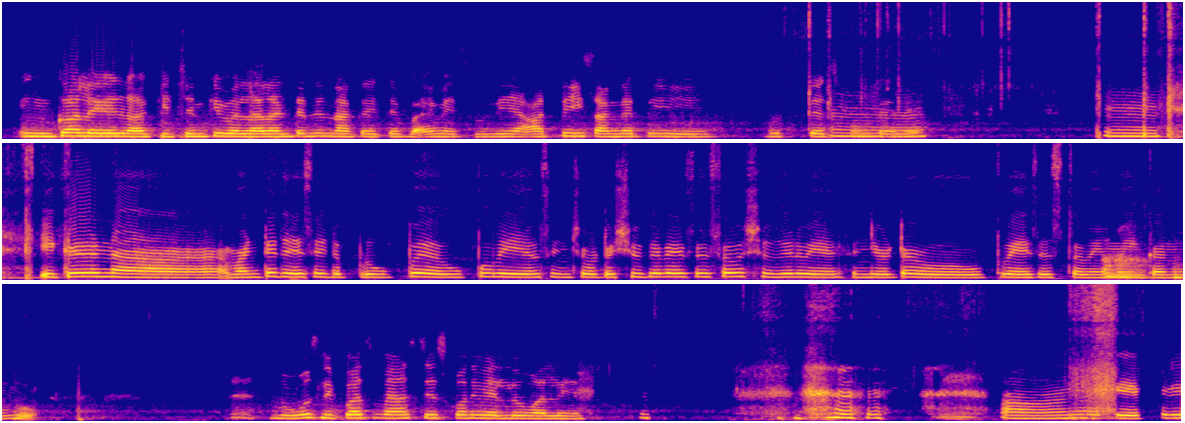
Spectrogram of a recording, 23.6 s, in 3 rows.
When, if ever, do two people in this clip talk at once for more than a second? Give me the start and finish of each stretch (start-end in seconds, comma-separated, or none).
none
